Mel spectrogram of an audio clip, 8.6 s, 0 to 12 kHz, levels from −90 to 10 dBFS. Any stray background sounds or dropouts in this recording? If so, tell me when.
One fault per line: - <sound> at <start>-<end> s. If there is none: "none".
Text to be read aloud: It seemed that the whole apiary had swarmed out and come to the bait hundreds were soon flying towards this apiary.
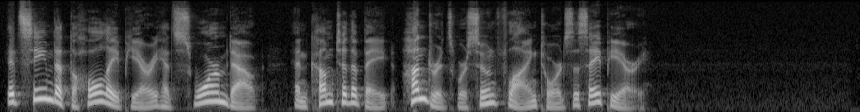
none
